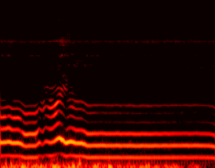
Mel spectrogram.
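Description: A single voice singing a long held note in a Tai Dam (Black Thai) folk song. The pitch wavers briefly near the start, then is held steady on one tone.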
